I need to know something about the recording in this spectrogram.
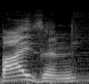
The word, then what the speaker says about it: bison: Now, the other thing you I learned that you've held on me for 30 years for is that bison is pronounced with a Z, not an S.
